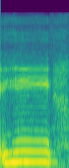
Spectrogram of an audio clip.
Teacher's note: ہا پر کھڑی زیر ہے، تھوڑا کھینچ کر پڑھیں گے، ہی، کنتم بہی۔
